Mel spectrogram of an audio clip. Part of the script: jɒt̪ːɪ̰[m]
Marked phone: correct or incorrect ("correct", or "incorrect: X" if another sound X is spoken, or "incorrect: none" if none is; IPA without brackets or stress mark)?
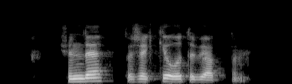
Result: correct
